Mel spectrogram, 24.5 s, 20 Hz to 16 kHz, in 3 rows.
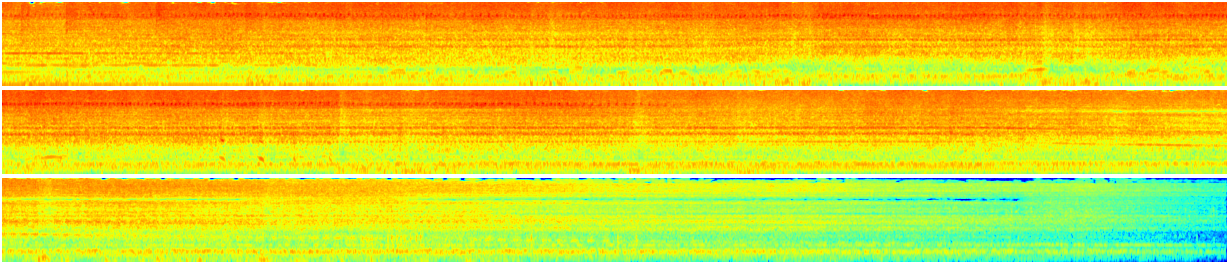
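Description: Radio-controlled scale model Bell 412 helicopter hovering low and touching down, its rotor and drive running with a steady whine. About fifteen seconds in the pitch slides down as the rotor winds down after landing, and the sound fades out near the end.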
